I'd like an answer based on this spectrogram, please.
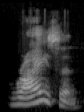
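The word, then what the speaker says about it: Reisen: Ryzen. Ryzen. That's the German word for to travel. And you spell it this way. R E I S E N. The stress is on the first syllable.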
